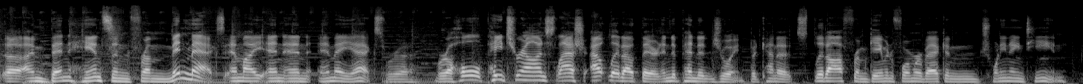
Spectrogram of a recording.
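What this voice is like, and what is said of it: American accent. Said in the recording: “I apologize for my accent. ... an American.”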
